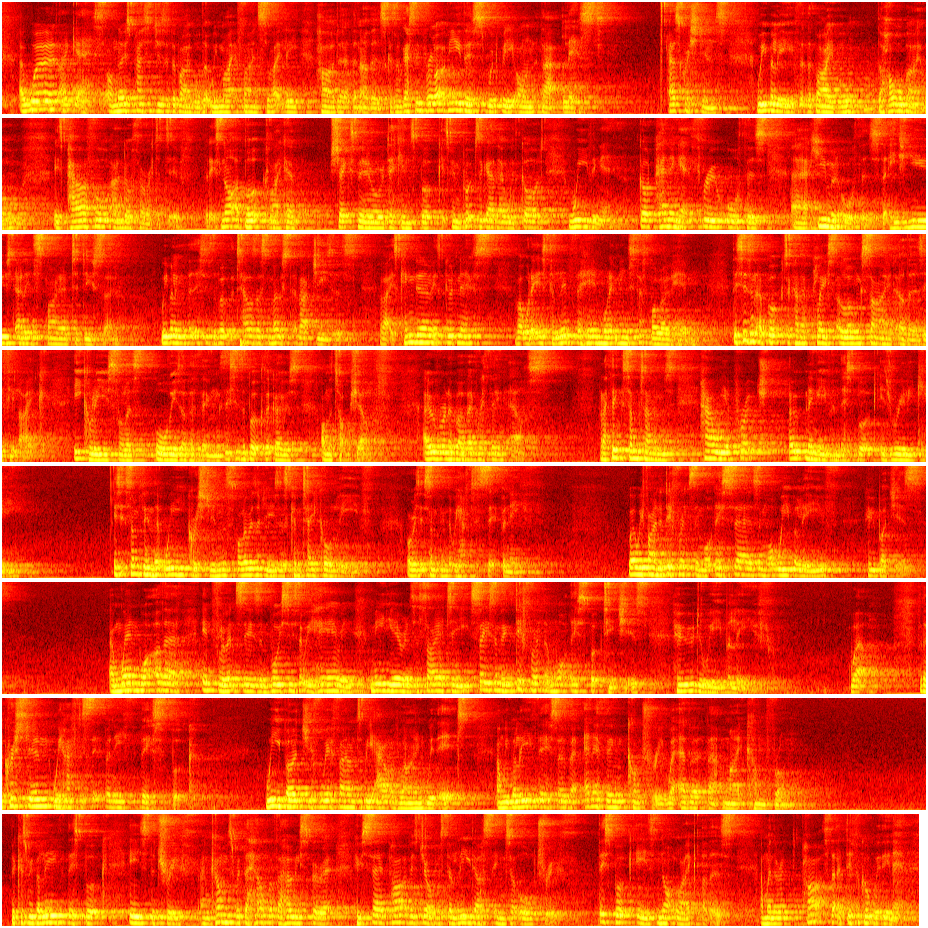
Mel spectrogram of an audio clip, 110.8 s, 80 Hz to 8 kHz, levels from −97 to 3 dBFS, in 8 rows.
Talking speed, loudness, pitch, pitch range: 165 wpm, -21 LUFS, 155 Hz, 140-170 Hz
